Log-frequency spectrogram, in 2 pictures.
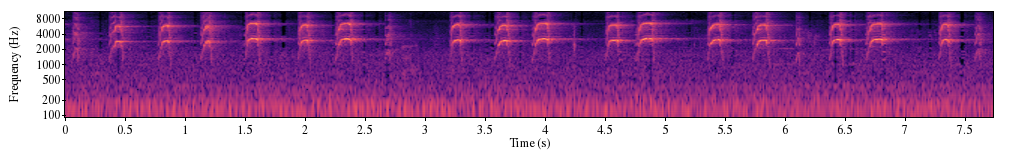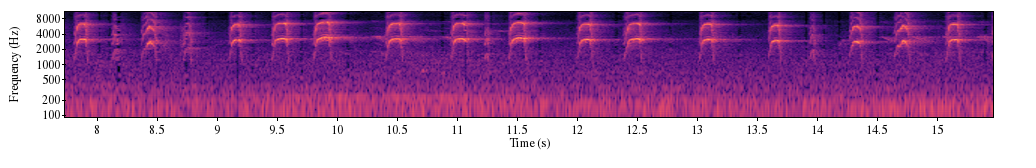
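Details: A pair of squirrels met on an early morning walk in an urban landscape give sharp, high chirps in steady runs, about two to three per second, with brief pauses between bursts.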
